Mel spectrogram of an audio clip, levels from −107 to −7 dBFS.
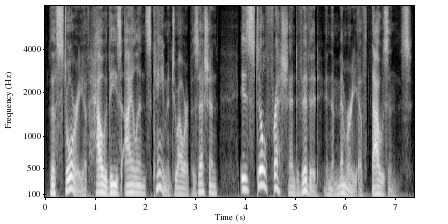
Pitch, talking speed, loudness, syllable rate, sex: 110 Hz, 165 wpm, -20 LUFS, 4.6 syllables/s, male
